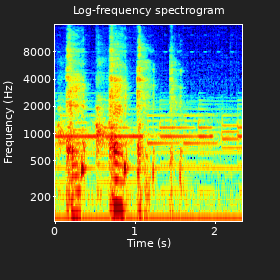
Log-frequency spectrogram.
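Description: A young woman coughing into her hand, two coughs and a smaller third in about the first second, while she is getting over a cold. An instrumental backing track plays steadily underneath.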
